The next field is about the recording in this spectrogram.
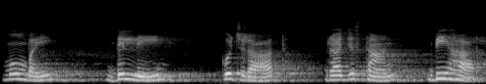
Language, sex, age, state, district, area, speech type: Sindhi, female, 30-45, Maharashtra, Thane, urban, spontaneous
